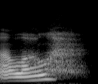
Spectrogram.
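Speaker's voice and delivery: raspy, throaty, gravelly, rough. Reading a story aloud, a character answers the phone: gravelly voice. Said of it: "a gravelly voice answered".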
